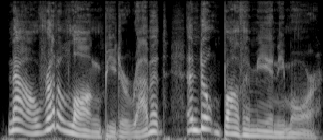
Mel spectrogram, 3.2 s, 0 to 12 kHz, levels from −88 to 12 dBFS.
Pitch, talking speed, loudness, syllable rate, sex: 155 Hz, 205 wpm, -18 LUFS, 5.5 syllables/s, male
